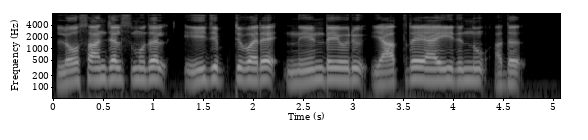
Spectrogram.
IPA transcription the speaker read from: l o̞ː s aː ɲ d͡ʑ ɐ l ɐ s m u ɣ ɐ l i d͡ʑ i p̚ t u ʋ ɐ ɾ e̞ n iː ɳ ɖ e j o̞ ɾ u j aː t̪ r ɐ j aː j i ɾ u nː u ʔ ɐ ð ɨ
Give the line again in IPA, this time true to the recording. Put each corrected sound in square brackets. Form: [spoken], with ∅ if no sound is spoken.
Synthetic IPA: l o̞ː s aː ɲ d͡ʑ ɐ l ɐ s m u [ð] ɐ l [iː] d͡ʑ i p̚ t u ʋ ɐ ɾ e̞ n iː ɳ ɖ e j o̞ ɾ u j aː t̪ r ɐ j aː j i ɾ u nː u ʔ ɐ ð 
